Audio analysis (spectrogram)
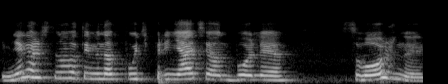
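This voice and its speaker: This woman speaks at a very slow pace. Her pitch variation is ordinary. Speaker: podcast co-host. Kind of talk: casual chat.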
